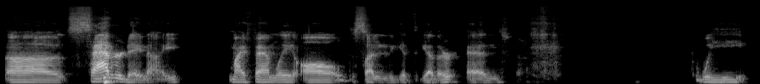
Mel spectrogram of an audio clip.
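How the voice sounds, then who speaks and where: A man hosting a casual podcast on his own, under the weather and losing his voice, rambling with lots of fillers, restarts and throat clearing. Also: on the low side, steady tone, slow, pauses often, pushed and bright, rough recording. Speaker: podcast host. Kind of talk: solo casual wrestling podcast talk.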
